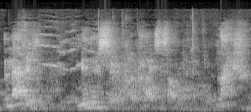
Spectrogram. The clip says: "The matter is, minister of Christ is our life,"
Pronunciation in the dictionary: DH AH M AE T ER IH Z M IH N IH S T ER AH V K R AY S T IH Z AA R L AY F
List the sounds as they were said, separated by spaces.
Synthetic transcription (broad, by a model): DH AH M AE T ER IH Z M IH N IH S T ER AH V K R AY S IH S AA L AY F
